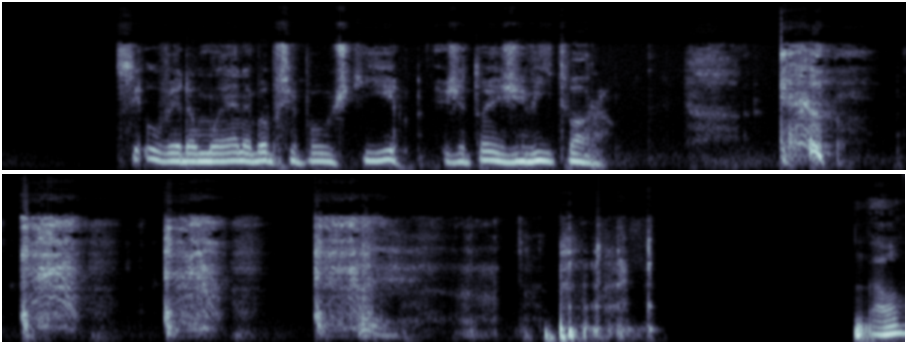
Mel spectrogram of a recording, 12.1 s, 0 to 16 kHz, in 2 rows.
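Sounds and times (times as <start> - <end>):
speech: 0.8 - 4.8
heavy chesty coughing: 4.6 - 9.5.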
